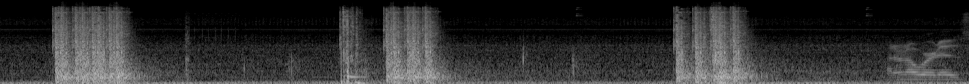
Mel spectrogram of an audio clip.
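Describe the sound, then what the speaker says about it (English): Bursts of automatic gunfire in a military video game, three separate volleys of rapid shots at moderate distance against a steady background hum, with a brief voice at the end. "We're taking fire off to our right."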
